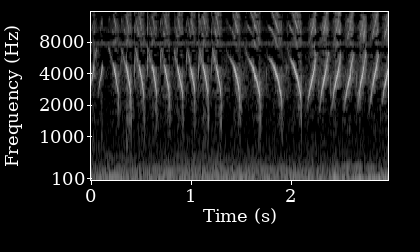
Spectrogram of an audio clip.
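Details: Canary song used as a training recording for other birds: rapid series of high downward-sweeping whistled notes repeated about seven times a second, a steady rolling trill.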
